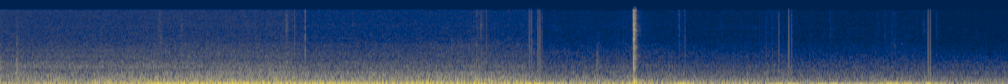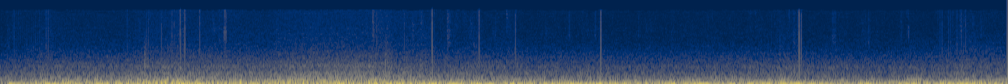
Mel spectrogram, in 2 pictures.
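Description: Deep steady hum and rumble while driving, mostly low droning with faint road ticks; sounds like a worn wheel bearing.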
